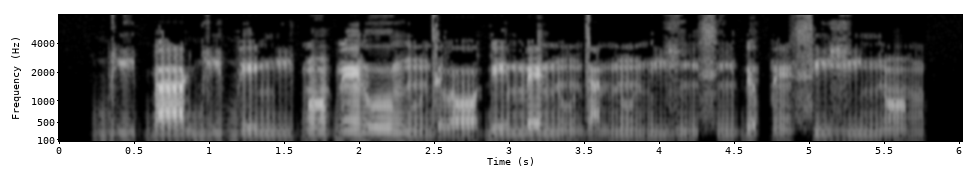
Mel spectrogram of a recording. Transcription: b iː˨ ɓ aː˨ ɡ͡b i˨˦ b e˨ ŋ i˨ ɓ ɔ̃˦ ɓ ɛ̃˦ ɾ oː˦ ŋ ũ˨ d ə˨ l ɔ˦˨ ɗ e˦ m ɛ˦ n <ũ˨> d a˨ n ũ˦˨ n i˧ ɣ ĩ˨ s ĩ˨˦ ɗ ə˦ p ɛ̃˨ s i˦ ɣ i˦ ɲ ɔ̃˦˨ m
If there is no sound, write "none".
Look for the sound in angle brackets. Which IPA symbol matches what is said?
ũ˨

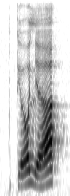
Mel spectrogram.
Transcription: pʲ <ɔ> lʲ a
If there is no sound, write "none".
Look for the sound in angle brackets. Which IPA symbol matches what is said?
ɔ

